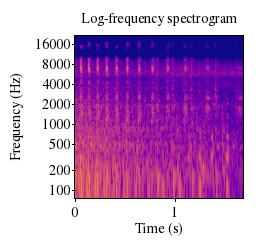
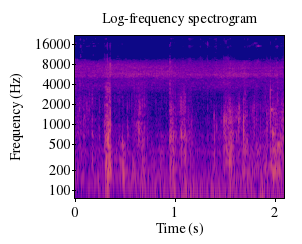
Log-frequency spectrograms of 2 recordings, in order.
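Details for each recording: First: Briggs & Stratton EX 675 Yard Force mower, test-started with the air filter removed: it pops into life with an uneven chug, then dies within two seconds. This rules out the filter; a dirty carburetor is suspected. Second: Briggs & Stratton EX 675 mower engine that started then stalled: small single-cylinder catches after a few tries, then settles into smooth steady even beat with no misses; runs clean.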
